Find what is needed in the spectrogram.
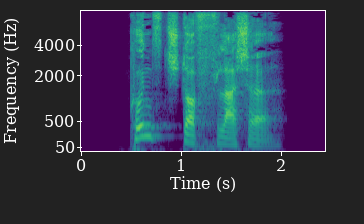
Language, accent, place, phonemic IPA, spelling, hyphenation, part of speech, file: German, Germany, Berlin, /ˈkʊnstʃtɔfˌflaʃə/, Kunststoffflasche, Kunst‧stoff‧fla‧sche, noun, De-Kunststoffflasche.ogg
- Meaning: plastic bottle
